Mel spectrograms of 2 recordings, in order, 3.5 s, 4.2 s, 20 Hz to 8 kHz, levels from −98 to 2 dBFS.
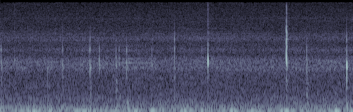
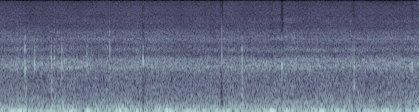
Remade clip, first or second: second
